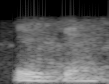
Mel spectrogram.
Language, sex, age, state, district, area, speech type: Urdu, male, 18-30, Delhi, East Delhi, urban, conversation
